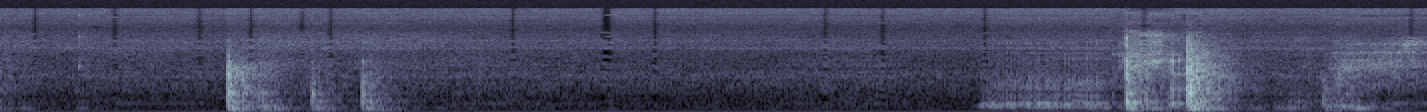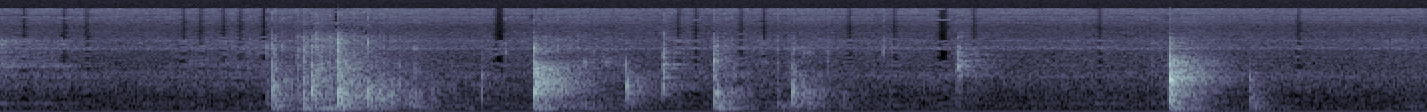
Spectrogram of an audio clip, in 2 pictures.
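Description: Metal clicks and knocks from a hinged, long-handled metal tartlet mould being opened and tapped on a wooden board, with the baked pastry cups dropping out onto the board. The knocks come in several short clusters with quiet gaps between them.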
